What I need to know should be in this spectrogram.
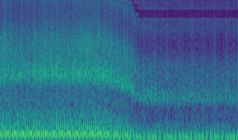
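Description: Air rushes loudly past an aircraft, then cuts off.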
